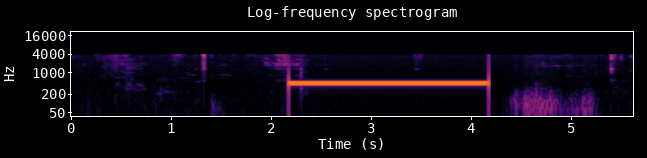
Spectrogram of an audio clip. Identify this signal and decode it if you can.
Ringback tone (North America), 440 + 480 Hz.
